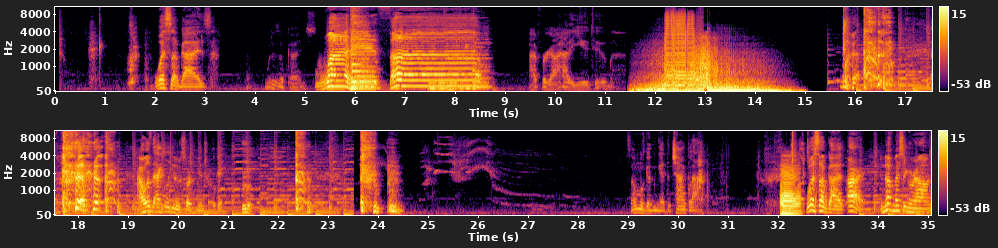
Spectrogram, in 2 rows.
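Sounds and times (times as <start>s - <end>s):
background music: 15.5s - 23.6s, 33.5s - 35.0s
young man laughing: 15.7s - 16.7s, 17.3s - 18.9s.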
